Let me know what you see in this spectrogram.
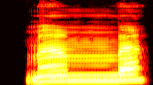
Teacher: میم زبر میم مم، با زبر با، مم با۔ یہاں پر نون ساکن کے بعد با آ رہا ہے تو اس وجہ سے نون کو میم سے بدل کر غنہ کے ساتھ ادا کیا جائے گا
